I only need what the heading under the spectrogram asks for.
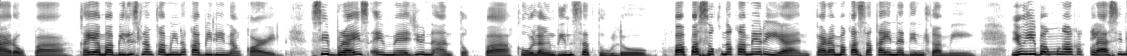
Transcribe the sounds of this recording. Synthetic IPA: aːɾɐwpɐkɐjaʔmɐbɪlislɐŋkɐminɐkɐbɪlinɐŋkaɹd̪̚ | sɪbɹajsɐjmɛːd͡ʒonɐʔɐnt̪ok̚pɐkuːlɐŋd̪ɪnsɐt̪uːloɡ̚papɐso̞k̚nɐkɐmɛɾɪjanpaːɾɐmɐkɐsɐkajnɐd̪ɪnkɐmijʊŋʔɪbaŋmɐŋakɐklaːsɪ

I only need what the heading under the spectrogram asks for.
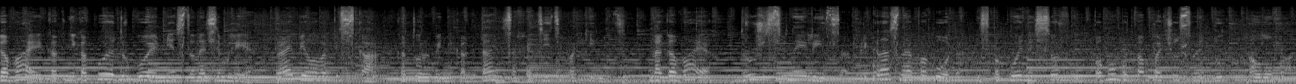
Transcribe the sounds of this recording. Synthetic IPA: ɡ̥ɐvajkaknʲɪkɐko̞jəd̪ɾʊɡo̞jəmʲe̞st̪ənəzʲɪmlʲe̞̰kɾajbʲe̞lˠəvəpʲɪska̰ | kɐt̪o̞ɾɨvɨnʲɪkɐɡd̪anʲɪzəxɐtʲitʲɪpɐkʲinʊtʲ | nɐɡɐvajəx | d̪ɾuʐɨst̪vʲɪnːɨjəlʲit̪səpɾʲɪkɾasnəjəpɐɡo̞d̪əɪspɐko̞jnɨsʲort̪pɐmo̞ɡʊt̪vampɐt͡ɕust̪vəvət̚ʲd̪ux | ɐlˠoba̰

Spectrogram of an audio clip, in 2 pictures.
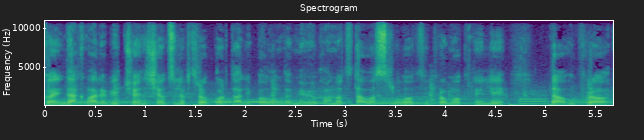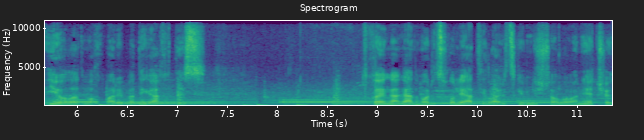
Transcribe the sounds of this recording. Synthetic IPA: t̪kʰwɛnid̪aχmaɾɛbit̪̚t͡ʃʰwɛnʃɛud̪zlɛp̚t̪ʰɾɔpʼɔɾt̪ʼalibɔlˠɔmd̪ɛmiviqʼwanɔt̪ʰd̪avasɾulˠɔt̪ʰupʰɾɔmɔkʰnilid̪̥aupʰɾɔʔiɔlˠad̪mɔχmaɾɛbad̪iɡaχd̪ɛs | t̪ʰkʰwɛnɡanɡad̪mɔɾit̪sʰχuliat̪ʰilˠaɾit̪sʰʼkʼimniʃnɛlˠɔvaniat͡ʃʰwɛ

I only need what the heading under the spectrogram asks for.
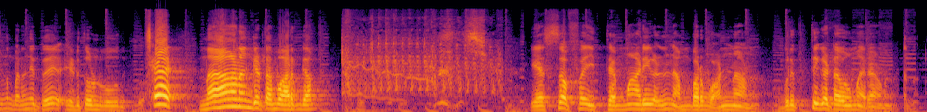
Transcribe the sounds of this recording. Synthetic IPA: nːɨpɐrɐɲːiʈːɨeɽut̪ːoːɳɖɨpoːɣunːɨt͡ɕʰenaːɳɐŋɡeʈːɐʋarŋɡɐm | esefɐjt̪e̞mːaːɽiɣɐɭilnɐmbɐrʋɐ̰ɳaːɳɨ̰ʋrɨt̪ːiɣɐʈːɐʋɐmɐɾaːɳɨ̰ɐ

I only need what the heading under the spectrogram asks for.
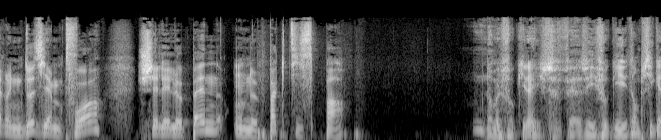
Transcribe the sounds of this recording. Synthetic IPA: ɛʁynd̪øzjɛmfwaʃeleləpɛnɔ̃nəpakt̪ispa | nɔ̃meifokilajsəfɛʁifokilɛɛt̪ɔ̃psika

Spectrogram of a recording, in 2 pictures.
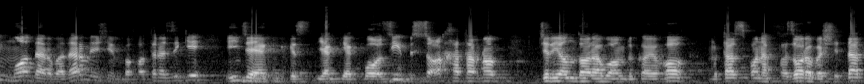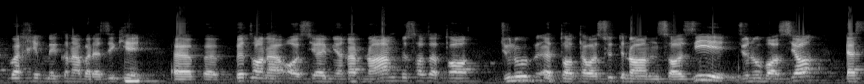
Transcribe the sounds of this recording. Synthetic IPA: mːɔd̪aɾbad̪aɾmeʃembaxɔt̪ɪɾazikɪ | ind͡ʒajakjakjaɡ̚bɔzibɪsjɔɾxat̪aɾnɔk̚ | d͡ʒaɾjɔnd̪ɔɾawaamɾikɔjiɦɔ | mʊt̪asɪ̥fɔnafazɔɾabaʃɪd̪ːat̪̚waximekʊnabaɾazikɪ | bɪt̪ɔnaɔsjɑjɪmijɔnaɾnɔamnbɪsɔzat̪ɔ | d͡ʒʊnubt̪ɔt̪awasʊt̪ɪnɔamnsɔzid͡ʒʊnubɔsjɔ | d̪̥as

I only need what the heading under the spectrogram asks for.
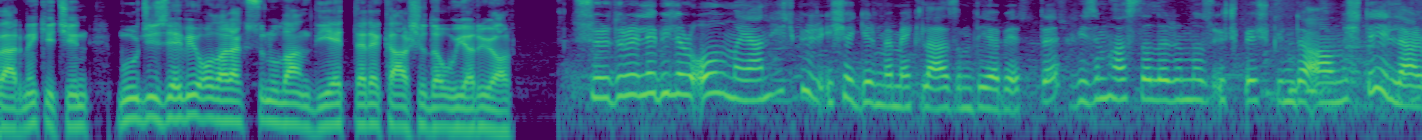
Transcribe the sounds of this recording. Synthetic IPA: væɾmɛcit͡ʃʰin | muːd͡ʒizevio̞lˠaɾaksunulˠand̪ijɛt̪lʲe̞ɾɛkʰaɾʃɯd̪aujaɾɯjo̞ɾ̥ | syɾd̪yɾelʲe̞bilʲiɾo̞lˠmajanɦit͡ʃbiɾiʃɛɟiɾme̞mɛclʲaːzɯmd̪ijabɛt̪ʰːɪbizimɦast̪ʰalˠaɾɯmɯzy̰t͡ʃbɛʃɟynd̪ɛalˠmɯʃd̪ejilʲːæɾ

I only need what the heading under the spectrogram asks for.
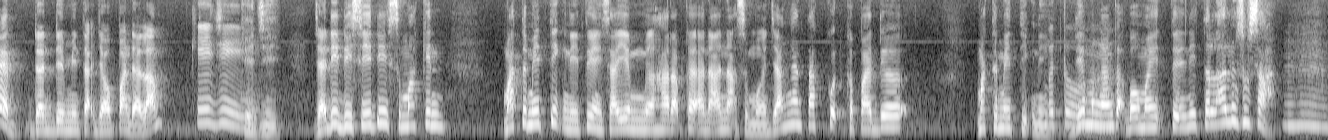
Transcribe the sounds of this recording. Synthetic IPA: ɛm̚dandiəmĩnt̪a̰ʔd͡ʒawapandalamked͡ʒiked͡ʒḭ | d͡ʒadidisinisəmãkɪn | mat̪əmẽt̪ɪk̚nĩt̪ujaŋsajamə̃ŋɦaɾap̚kananaʔana̰ʔsəmuad͡ʒaŋãnt̪akʊt̪̚kəpada | mat̪əmat̪ɪk̚nibət̪diəməŋaŋɡap̚bawamãit̪ənit̪ərlalus̬usah

